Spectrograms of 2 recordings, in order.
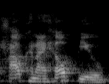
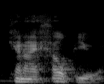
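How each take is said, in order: First: It sounds friendly and welcoming. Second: It sounds cold and suspicious.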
